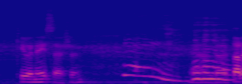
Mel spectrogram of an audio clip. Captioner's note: laughter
